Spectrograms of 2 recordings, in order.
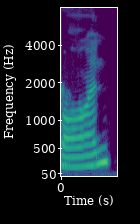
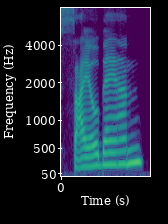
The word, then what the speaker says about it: Siobhan: Siobhan. When I read it, I'm like Sioban, or whatever.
